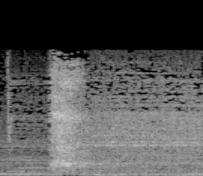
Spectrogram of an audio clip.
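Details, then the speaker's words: Heat pump outdoor unit ending its defrost cycle and switching back from cooling mode to heating: a sharp whoosh of refrigerant gas, then a steady hum as it settles. Normal end of defrost. "now that units going back to proper way and that is the visual side defrost cycle"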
